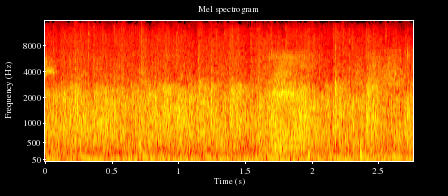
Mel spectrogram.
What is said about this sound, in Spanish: Aplausos, Miss Mogul.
